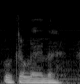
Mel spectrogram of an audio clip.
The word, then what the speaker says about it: ukulele: And they would pronounce that ukulele a little differently, like ukulele, because it's a Hawaiian word, and they spent years living in Hawaii with Youth with a Mission.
